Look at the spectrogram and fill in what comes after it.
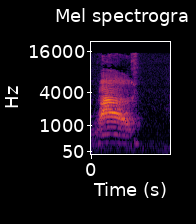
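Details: Pet Siamese cat meowing because it wants petting: one long, loud, bright meow, steady then slowly falling away, lasting about half a second, followed by quiet.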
